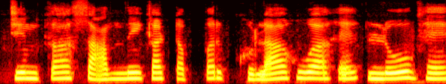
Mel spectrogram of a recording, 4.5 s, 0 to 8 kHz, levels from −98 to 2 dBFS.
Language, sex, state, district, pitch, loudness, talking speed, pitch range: Hindi, female, Chhattisgarh, Raigarh, 205 Hz, -14 LUFS, 120 wpm, 200-215 Hz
